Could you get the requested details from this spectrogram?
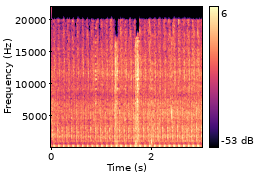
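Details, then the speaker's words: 2016 Polaris Sportsman 500 single, idling after reassembly: steady even knock about three and a half per second; owner suspects piston knock because the old piston and cylinder were reused without new rings, and plans a new piston and cylinder. "I think it's a piston knock because I use the same piston and cylinder because they didn't send me no rings with my piston and cylinder."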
